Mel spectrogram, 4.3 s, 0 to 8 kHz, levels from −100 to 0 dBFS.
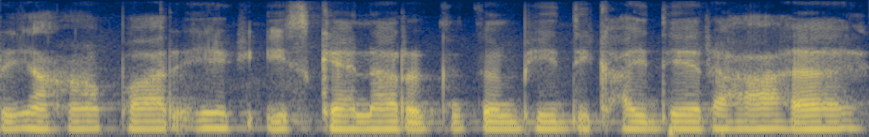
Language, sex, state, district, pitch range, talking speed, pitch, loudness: Hindi, male, Jharkhand, Ranchi, 115-120 Hz, 125 wpm, 120 Hz, -19 LUFS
